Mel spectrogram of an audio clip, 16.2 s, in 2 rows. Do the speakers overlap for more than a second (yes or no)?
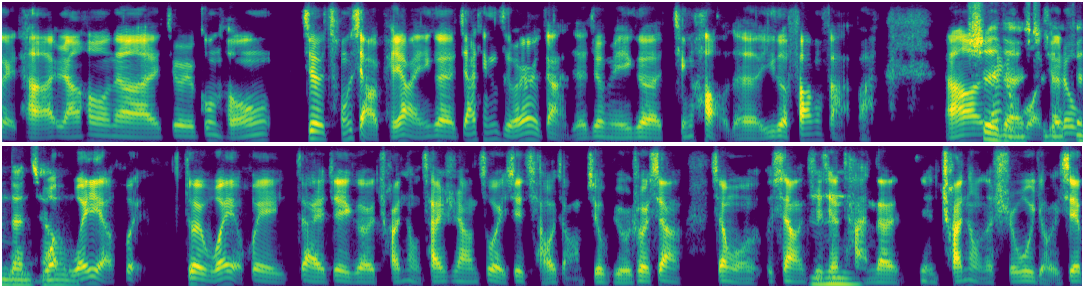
yes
